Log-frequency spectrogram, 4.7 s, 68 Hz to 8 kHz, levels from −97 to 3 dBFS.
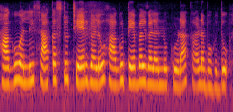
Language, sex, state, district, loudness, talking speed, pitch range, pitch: Kannada, female, Karnataka, Bangalore, -17 LUFS, 130 wpm, 215-255 Hz, 230 Hz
